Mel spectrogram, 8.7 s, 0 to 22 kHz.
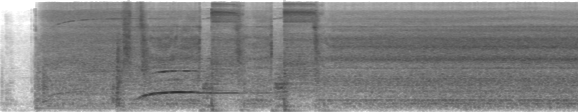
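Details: Dyson DC15 after brush bar repair (broken yoke wire fixed, cover refitted): motor spins up quickly into a steady high whine holding through a few handling clicks; running properly.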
